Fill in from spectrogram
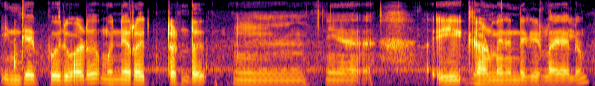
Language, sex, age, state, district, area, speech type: Malayalam, male, 18-30, Kerala, Thrissur, rural, spontaneous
